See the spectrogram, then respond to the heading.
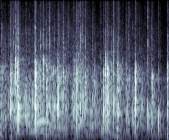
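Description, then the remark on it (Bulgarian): A crowd at Church Awakening (Църква Пробуждане) breaks into applause for people who have given their lives to Jesus Christ, many hands clapping in a dense, crackling patter with sharper individual claps popping out irregularly, fairly steady in loudness throughout. “Да, може да ръкопляскате за това.”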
